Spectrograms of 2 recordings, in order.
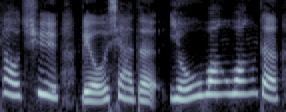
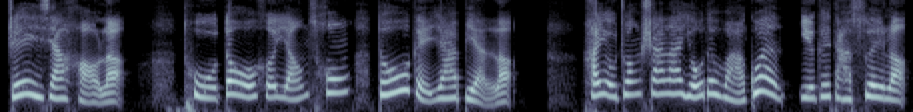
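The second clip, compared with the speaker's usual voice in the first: usual speaking voice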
